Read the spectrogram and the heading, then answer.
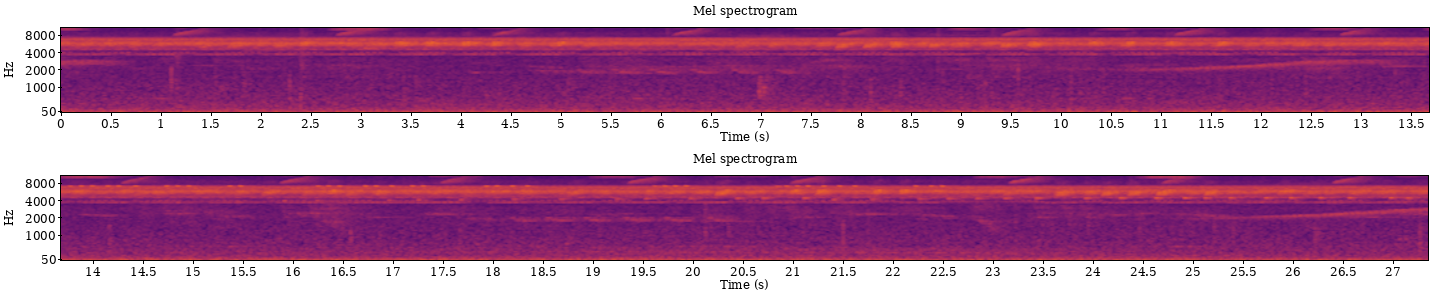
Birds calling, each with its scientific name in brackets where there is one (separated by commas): Hauxwell's Thrush (Turdus hauxwelli), Goeldi's Antbird (Akletos goeldii), Black-faced Antthrush (Formicarius analis), unidentified bird, Buff-breasted Wren (Cantorchilus leucotis), Paradise Tanager (Tangara chilensis), Striped Woodcreeper (Xiphorhynchus obsoletus)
